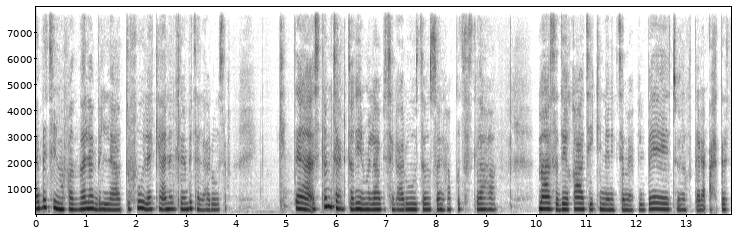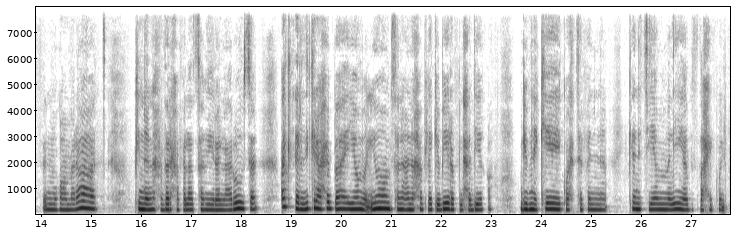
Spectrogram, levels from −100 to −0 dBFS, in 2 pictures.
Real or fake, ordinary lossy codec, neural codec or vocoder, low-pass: fake; none; codec, 16 kHz, 4 kbps, FreqCodec, larger model; none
